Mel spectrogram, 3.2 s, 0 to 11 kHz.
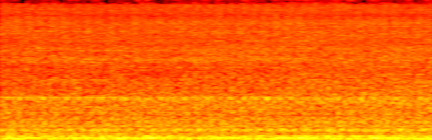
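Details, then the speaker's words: Nissan Almera petrol engine idling smoothly after replacing the failed cylinder 2 ignition coil: steady low hum with no misfire or shaking, and no engine or auto warning light. "อ่ะโอเคนะครับไฟเครื่องยนต์ไม่โชว์ไฟออโต้ไม่กระพริบรอบเครื่องไม่ตกไม่สั่นนะครับ"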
